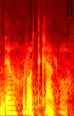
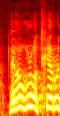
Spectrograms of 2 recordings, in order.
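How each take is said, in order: First: Softer, shrugging mumble; low-key dismissive reply; offhand brush-off. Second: High, loud, crude retort; mother bluntly refusing to help her child, crude and loud; rude brush-off. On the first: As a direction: brush the child off quietly. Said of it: "저는 근데 이렇게 했어요". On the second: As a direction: snap it back like a rude mother. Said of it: "아주 무식하게 그렇게". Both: Retold or imitated.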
